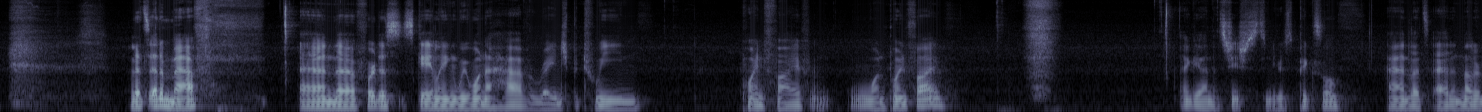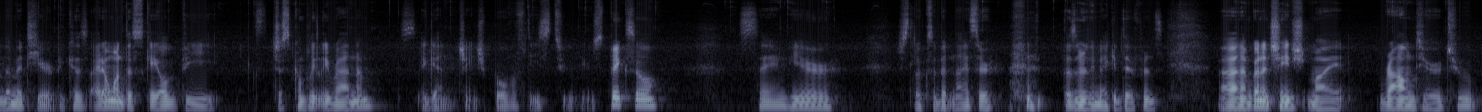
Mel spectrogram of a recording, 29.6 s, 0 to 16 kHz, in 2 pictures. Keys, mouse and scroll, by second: 0.2-0.9 typing, 1.5 click, 2.2 click, 5.3 click, 6.7 click, 11.6-12.9 drag, 13.1 click, 14.2 right click, 14.5-15.3 typing, 15.4 click, 15.6 click, 16.1 click, 16.4 click, 18.3-19.0 typing, 18.4 right click, 19.3 click, 20.2 click, 20.7 click, 21.4 click, 22.1 click, 22.7 click, 23.1 click, 23.8 middle click, 24.6 click, 25.4 click, 27.2 click, 27.8 click, 28.7 click, 29.3 click.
